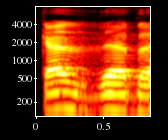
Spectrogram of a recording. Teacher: yang betul lidahnya nempel di gigi atas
